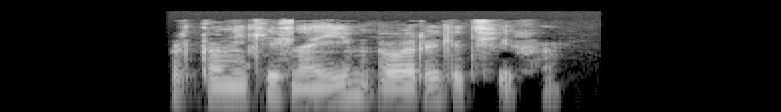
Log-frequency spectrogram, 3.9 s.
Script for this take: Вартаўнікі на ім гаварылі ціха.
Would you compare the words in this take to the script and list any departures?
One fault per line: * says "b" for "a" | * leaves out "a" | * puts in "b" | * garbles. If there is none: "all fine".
all fine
